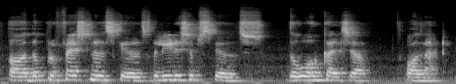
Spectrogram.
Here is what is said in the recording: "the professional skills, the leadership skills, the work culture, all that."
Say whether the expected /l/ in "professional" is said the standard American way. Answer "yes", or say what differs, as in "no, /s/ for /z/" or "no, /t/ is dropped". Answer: yes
